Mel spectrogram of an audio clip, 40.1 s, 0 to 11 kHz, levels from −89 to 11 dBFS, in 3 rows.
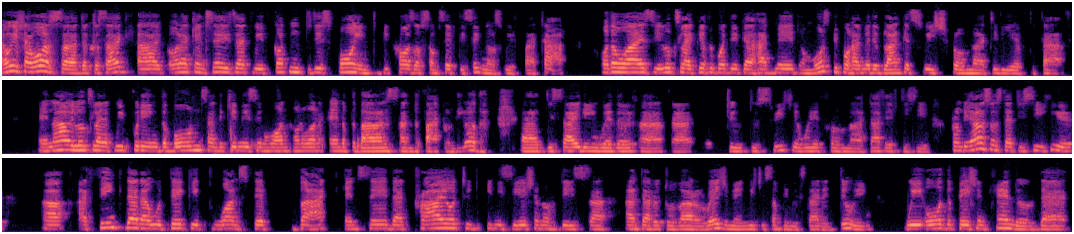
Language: English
